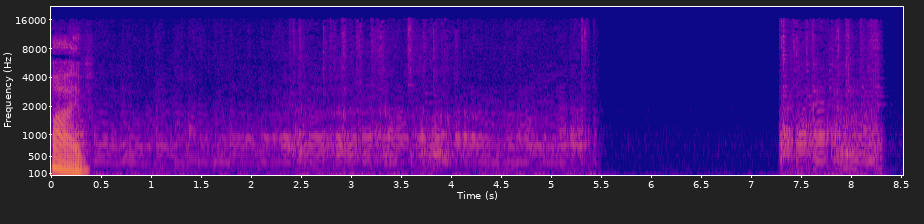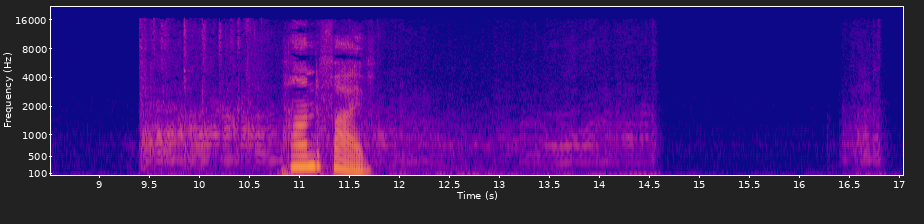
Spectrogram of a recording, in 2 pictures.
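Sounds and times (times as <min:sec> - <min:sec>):
speech: 0:00.0 - 0:00.5, 0:10.9 - 0:11.8
fly buzzing: 0:00.1 - 0:05.5, 0:07.3 - 0:08.4, 0:09.4 - 0:10.9, 0:11.5 - 0:14.7, 0:16.4 - 0:16.9.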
